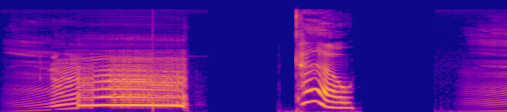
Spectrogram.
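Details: Domestic farm cow giving a sequence of moos: a long, level, resonant low moo of nearly two seconds, a pause, a shorter arched moo that rises and falls, then the start of another moo.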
